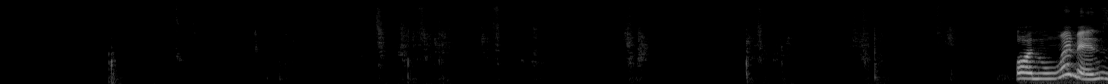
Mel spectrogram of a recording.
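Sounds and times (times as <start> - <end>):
book page turning: 0.5 - 6.6, 7.4 - 9.9.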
